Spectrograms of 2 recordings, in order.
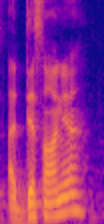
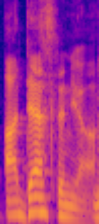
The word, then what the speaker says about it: Adesanya: I'm told it's Adesanya. – No, Adesanya. – No, I'm told it's Adesanya.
